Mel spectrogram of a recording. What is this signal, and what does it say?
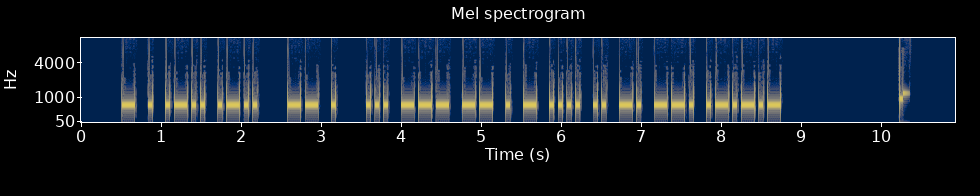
Morse code, heard as a keyed tone, about 22 wpm, 700 Hz. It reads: TELL ME SOMETHING.
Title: Sentences from Top 600 Words 22wpm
